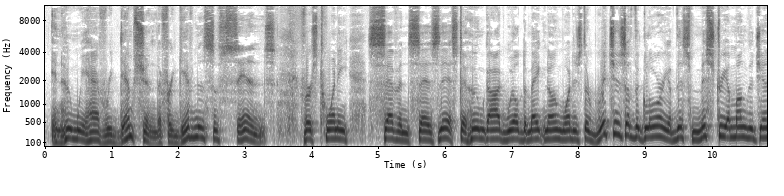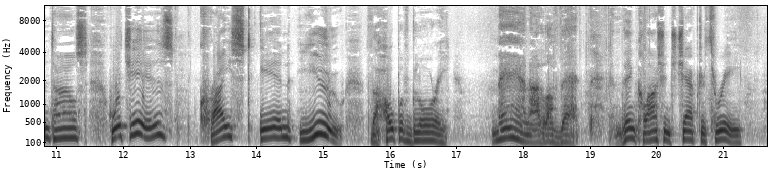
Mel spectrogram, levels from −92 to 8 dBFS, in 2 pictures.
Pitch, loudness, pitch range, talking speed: 165 Hz, -15 LUFS, 150-185 Hz, 140 wpm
